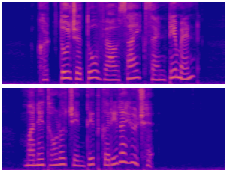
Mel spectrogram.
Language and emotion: Gujarati, fearful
